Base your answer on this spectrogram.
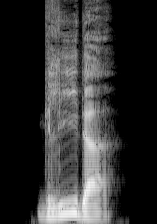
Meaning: nominative/accusative/genitive plural of Glied
- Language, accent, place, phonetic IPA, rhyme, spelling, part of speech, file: German, Germany, Berlin, [ˈɡliːdɐ], -iːdɐ, Glieder, noun, De-Glieder.ogg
